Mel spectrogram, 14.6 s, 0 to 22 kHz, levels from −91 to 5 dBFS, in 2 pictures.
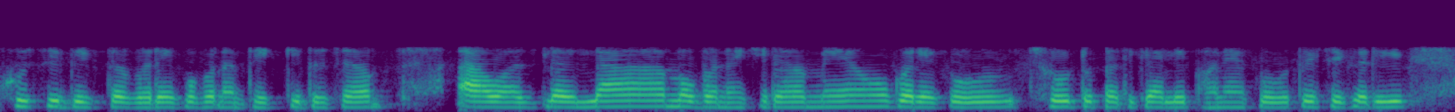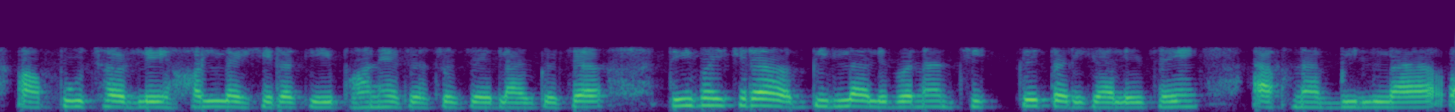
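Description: From start to finish the speech sounds thin, rough and faintly synthetic, with nothing above 3.8 kHz and the line confined to about 250 Hz to 3.7 kHz. This is plainly audible G.729 codec damage: frames rebuilt from a filter, pitch predictor and sparse pulses, which fits an 8 kbit/s G.729A stream.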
